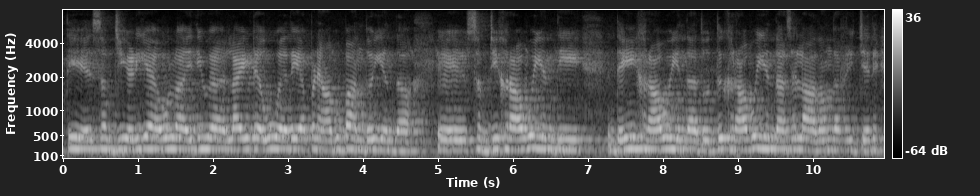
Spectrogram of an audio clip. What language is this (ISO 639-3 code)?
doi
